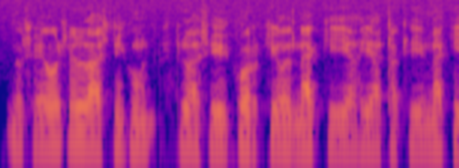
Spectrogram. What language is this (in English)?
Finnish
